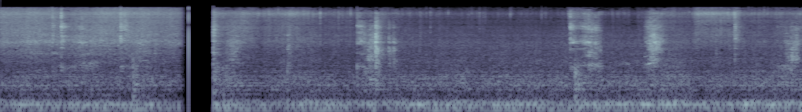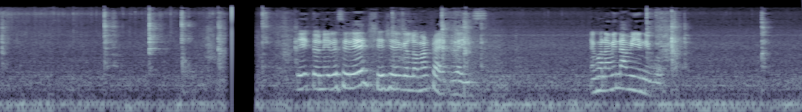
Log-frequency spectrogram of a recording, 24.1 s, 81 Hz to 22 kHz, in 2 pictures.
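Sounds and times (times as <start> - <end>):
spatula scraping metal pan: 0.8 - 2.2, 5.4 - 5.8, 8.5 - 10.1, 11.7 - 12.2, 13.6 - 16.6, 21.7 - 22.3.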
